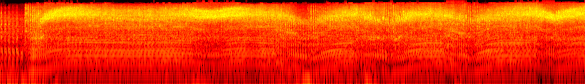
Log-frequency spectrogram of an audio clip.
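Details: Stihl trimmer after cleaning carbon off the spark arrestor screen with a propane torch: high buzzing two-stroke holding steady at full throttle, dipping briefly as it bogs into weeds and recovering cleanly; normal running.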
